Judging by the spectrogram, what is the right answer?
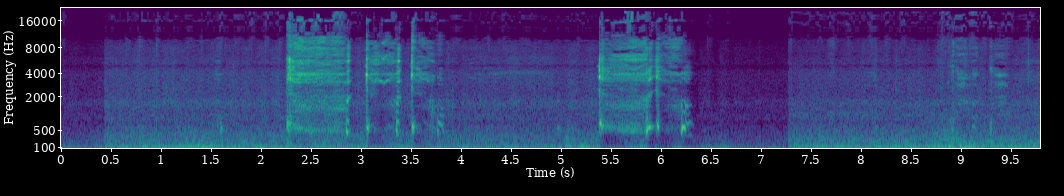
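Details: Acute cough during illness, since recovered: two bursts of harsh, repeated coughing over a steady traffic-like background rumble.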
